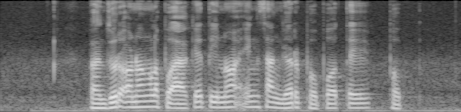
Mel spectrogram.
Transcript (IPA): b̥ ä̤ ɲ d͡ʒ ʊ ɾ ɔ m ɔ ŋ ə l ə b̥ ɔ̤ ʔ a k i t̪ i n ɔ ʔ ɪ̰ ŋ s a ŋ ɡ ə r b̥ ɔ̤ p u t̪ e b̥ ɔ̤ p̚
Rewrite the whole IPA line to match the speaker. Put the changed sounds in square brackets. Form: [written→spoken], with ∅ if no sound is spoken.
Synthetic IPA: b̥ ä̤ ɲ d͡ʒ ʊ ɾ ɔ [m→n] ɔ ŋ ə l ə b̥ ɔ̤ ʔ a k [i→e] t̪ i n ɔ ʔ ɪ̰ ŋ s a ŋ ɡ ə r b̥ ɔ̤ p [u→ɔ] t̪ e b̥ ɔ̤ p̚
